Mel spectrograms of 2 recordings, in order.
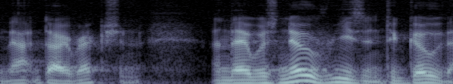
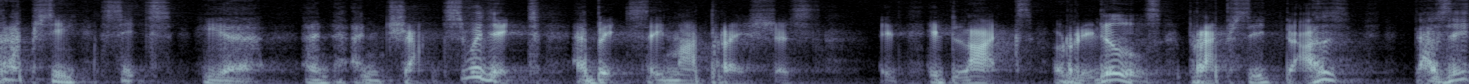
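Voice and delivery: soft, hissed creature whisper, polite, wheedling, fawning, friendly. Reading the cave scene aloud, Gollum tries to seem friendly; hissing Gollum whisper. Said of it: "a small, slimy creature. ... up came [name] and whispered and hissed. ... he hissed".

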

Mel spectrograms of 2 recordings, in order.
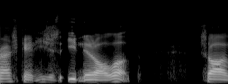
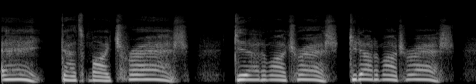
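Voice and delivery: play-acted slow shouting, very high and drawn-out; 10 semitones higher than usual. Retelling yelling at a bear in the trash: retelling a yell. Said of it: "So I start yelling at it".

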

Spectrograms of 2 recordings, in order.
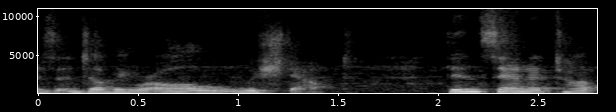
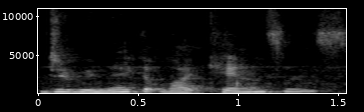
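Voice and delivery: hesitant, unsure, halting delivery; 2 semitones higher than usual. The Scarecrow asks Dorothy, hesitantly. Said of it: "Asked the Scarecrow hesitantly".

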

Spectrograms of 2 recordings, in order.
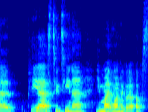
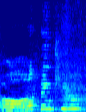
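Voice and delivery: crying, tearful, very high and soft; 10 semitones higher, 5 dB quieter than usual. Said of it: "Are you crying?".

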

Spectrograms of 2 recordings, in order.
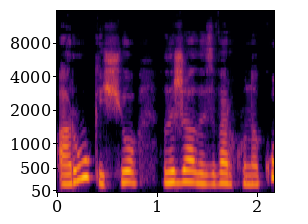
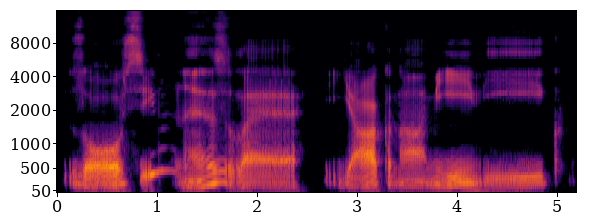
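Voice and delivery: put-on breathy, hushed, croaking old-woman granny voice; 9 semitones lower, 7 dB quieter than usual. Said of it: "проквакала бабуня Джорджина".

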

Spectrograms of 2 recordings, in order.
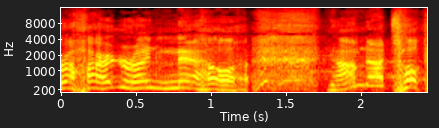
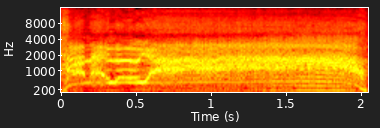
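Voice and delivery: loud, high, swooping sing-song shout; 7 semitones higher than usual. Showing the listeners how to shout praise: shouting hallelujah. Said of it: "if you start shouting".

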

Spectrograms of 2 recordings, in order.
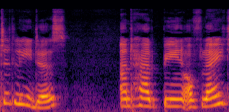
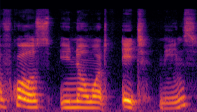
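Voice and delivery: plain

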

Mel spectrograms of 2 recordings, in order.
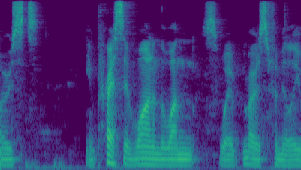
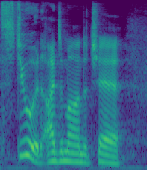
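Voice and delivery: bossy, insistent, demanding all-caps shout; 7 semitones higher, 7 dB louder than usual. Reading out a viewer's chair request: imitating someone screaming. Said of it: "he's been screaming in, in full caps".

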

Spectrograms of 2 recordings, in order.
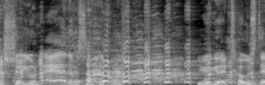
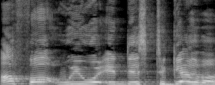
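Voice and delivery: put-on British accent, higher; 4 semitones higher than usual. Joking about british people, the speaker mimics them in a british accent. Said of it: "British people be like".

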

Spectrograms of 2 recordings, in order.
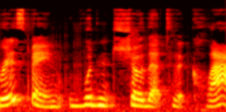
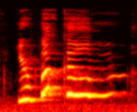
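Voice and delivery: tiny, very high, squeaky hamster voice. Narrating as the caged pet replying to the man's thanks, squeaking. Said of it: "I squeaked".

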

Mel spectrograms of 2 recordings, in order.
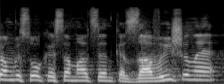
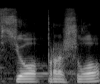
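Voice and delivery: mechanical, toneless, low flat robot voice; 4 semitones lower, 5 dB quieter than usual. Saying a line, then remarking it sounds like a robot: flat robotic voice. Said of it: "Я говорю, как робот сейчас".

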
